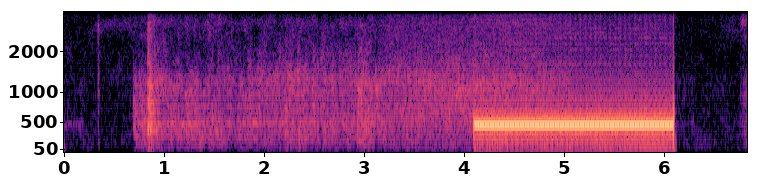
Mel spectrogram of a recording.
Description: Ringback tone (North America), 440 + 480 Hz.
